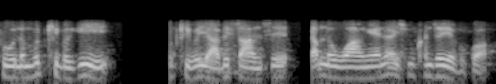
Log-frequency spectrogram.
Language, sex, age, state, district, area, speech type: Manipuri, male, 60+, Manipur, Imphal East, rural, conversation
